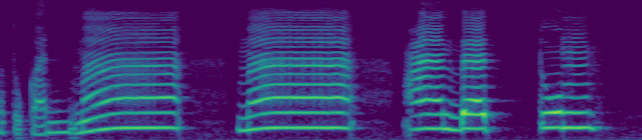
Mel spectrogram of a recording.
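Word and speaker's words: عبدتم: Ini ketemu sama hukum idgham mutajanisen. Sebabnya karena ada dal sukun bertemu dengan huruf ta, ya. Cara bacanya adalah qalqalah di huruf dal sudah tidak dibaca lagi ya. Jadi enggak baca lagi abadtum, salah.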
